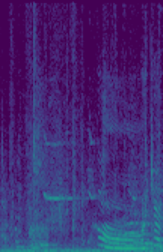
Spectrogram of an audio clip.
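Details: A German Shepherd reunited with its owners gives a high, falling whine. It slides downward over about half a second, while a person talks in the background.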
